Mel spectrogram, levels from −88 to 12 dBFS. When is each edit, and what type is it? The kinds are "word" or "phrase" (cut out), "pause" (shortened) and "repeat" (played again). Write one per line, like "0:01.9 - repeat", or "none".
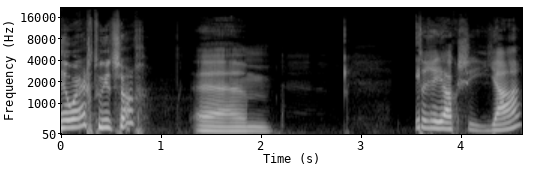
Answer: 0:03.6 - word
